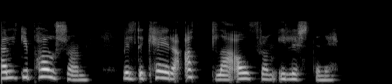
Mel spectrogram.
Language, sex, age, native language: Icelandic, female, 12, Icelandic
